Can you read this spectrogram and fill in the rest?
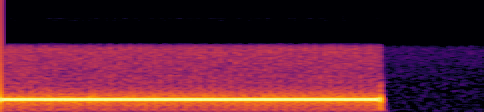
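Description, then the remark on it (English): A single steady electronic ringback tone from an outgoing phone call, humming evenly for about two seconds before cutting off into silence. Moderately loud and heard alone, with no talking. “I may leave him a voicemail to call back.”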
